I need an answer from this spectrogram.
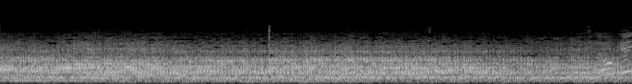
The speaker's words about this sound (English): Set your brakes, rev the engine up, see that it's hitting on both mags, and if it is, take her off.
